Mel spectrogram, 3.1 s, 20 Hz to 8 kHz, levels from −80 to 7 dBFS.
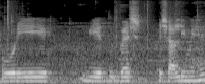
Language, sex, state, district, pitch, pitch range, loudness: Hindi, male, Bihar, Vaishali, 145 Hz, 140-150 Hz, -17 LUFS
